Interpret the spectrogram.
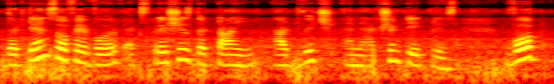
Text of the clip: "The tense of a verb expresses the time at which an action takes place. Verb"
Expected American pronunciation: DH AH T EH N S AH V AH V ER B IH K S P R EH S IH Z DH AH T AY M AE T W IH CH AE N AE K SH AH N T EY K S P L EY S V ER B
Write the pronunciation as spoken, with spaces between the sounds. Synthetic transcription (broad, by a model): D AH T EH N S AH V AH V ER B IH K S P R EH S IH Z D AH T AY M AE T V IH CH AE N AE K SH AH N T EY K P L EY S V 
